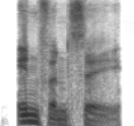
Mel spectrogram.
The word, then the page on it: infancy: British English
